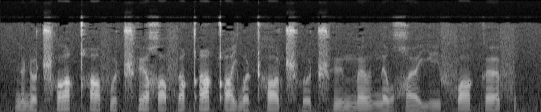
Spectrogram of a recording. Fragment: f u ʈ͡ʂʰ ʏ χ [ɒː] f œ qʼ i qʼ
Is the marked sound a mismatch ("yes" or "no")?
yes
